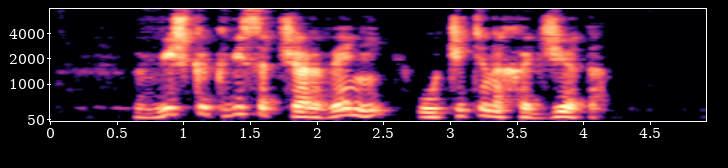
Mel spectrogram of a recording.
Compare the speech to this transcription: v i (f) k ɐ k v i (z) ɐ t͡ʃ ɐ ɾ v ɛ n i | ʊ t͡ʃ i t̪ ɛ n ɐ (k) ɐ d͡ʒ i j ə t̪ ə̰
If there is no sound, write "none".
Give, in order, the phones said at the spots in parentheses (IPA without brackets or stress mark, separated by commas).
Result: ʃ, s, x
